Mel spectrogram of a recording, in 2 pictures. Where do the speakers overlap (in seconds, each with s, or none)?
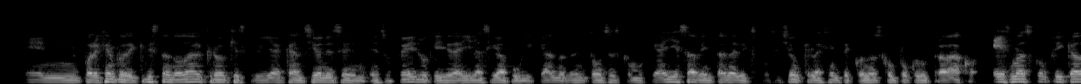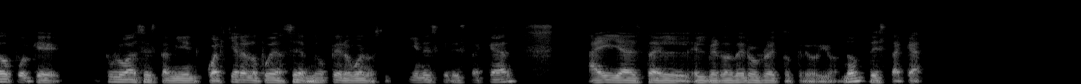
none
